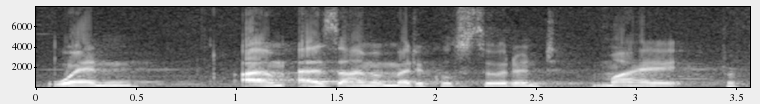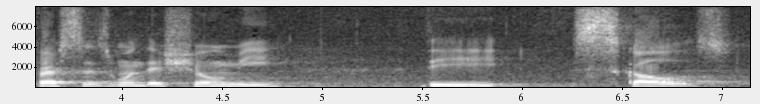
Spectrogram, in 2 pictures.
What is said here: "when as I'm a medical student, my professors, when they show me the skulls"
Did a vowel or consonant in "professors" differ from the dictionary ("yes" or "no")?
no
